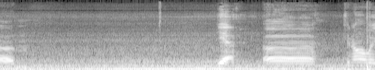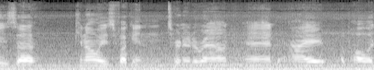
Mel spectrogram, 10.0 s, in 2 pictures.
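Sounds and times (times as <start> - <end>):
car engine drone: 0.0 - 9.9
speech: 0.1 - 0.6, 2.9 - 9.9.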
